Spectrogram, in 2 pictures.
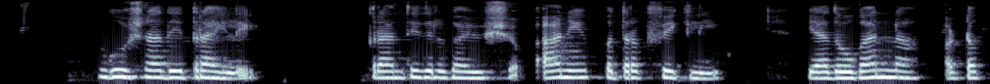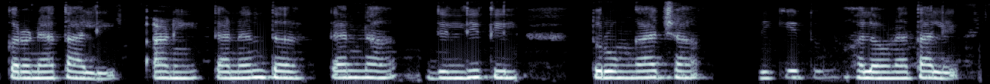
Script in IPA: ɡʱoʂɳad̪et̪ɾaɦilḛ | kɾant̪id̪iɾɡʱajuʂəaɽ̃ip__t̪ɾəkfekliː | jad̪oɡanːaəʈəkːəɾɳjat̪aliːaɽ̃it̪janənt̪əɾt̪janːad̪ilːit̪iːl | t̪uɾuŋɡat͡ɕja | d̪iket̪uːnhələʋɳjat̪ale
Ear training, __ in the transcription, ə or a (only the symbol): ə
